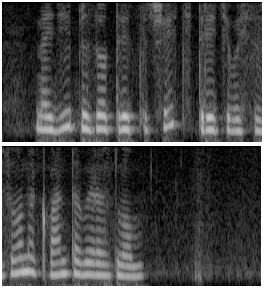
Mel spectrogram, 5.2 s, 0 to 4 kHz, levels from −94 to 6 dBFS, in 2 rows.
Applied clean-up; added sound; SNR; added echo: none; none; none; none.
